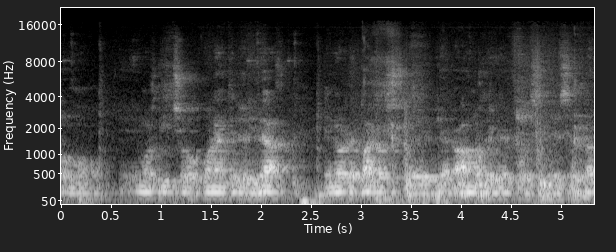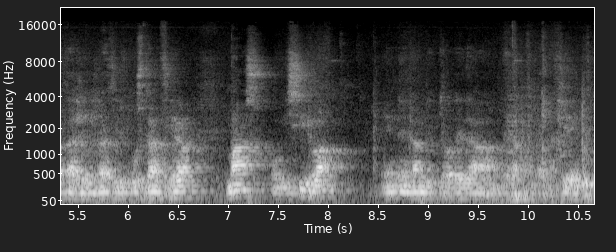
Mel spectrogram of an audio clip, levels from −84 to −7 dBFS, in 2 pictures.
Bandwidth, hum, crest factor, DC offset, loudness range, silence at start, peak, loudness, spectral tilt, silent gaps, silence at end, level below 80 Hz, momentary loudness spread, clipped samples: 16.5 kHz; none; 16 dB; under 0.1%; 1 LU; 0 s; -4 dBFS; -22 LUFS; -6.5 dB/octave; none; 0 s; -40 dBFS; 9 LU; under 0.1%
